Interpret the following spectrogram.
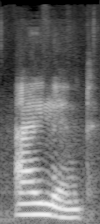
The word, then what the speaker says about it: island: উচ্চারণ: আইল্যান্ড। আইল্যান্ড শব্দটি উচ্চারণের সময় এসটি নীরব থাকে।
